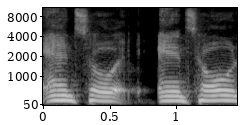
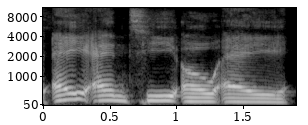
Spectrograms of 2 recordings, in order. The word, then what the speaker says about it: Antoine: And it's like Antone or something like that. It's Antoan.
